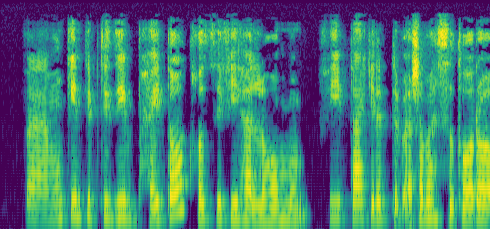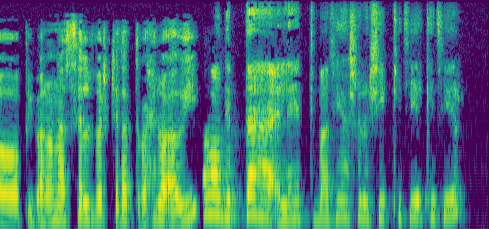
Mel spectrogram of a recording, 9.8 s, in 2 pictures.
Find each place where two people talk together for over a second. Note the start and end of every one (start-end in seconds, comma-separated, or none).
none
